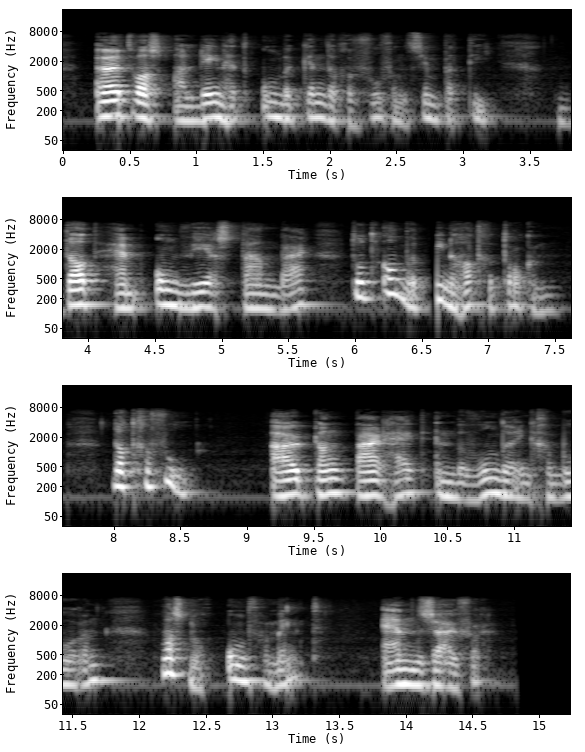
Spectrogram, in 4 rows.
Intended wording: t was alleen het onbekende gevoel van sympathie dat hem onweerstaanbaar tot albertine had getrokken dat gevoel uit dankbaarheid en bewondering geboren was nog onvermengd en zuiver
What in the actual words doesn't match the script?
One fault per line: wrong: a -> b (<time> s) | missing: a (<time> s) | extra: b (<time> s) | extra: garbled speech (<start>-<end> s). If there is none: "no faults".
no faults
